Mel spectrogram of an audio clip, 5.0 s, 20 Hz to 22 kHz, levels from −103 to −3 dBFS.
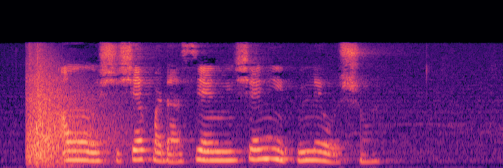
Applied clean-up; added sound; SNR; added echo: none; Gunshot, gunfire; 7 dB; reverberation time 0.5 s.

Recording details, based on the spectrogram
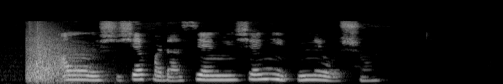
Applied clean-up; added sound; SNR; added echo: classical method WPE with log-MMSE.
